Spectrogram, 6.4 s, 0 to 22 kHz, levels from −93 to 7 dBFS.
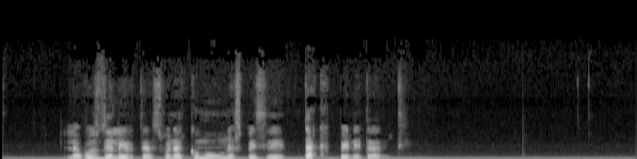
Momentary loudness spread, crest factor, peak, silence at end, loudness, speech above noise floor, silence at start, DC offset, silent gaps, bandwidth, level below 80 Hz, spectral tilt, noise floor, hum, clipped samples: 22 LU; 22 dB; -2 dBFS; 0 s; -21 LUFS; 21 dB; 0.05 s; under 0.1%; none; 13.5 kHz; -38 dBFS; -7 dB/octave; -42 dBFS; none; under 0.1%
